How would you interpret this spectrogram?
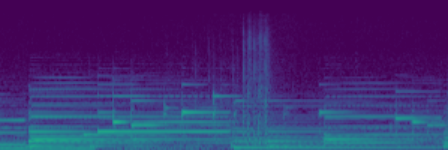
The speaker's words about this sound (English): Now this man works the trimmer. It cuts the paper to just the right size.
